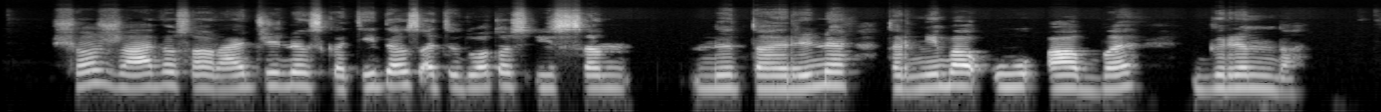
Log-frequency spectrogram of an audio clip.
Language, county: Lithuanian, Kaunas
